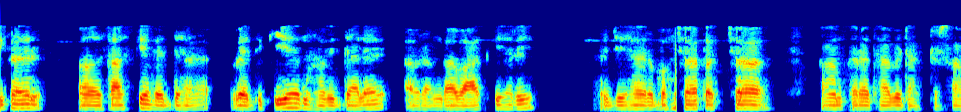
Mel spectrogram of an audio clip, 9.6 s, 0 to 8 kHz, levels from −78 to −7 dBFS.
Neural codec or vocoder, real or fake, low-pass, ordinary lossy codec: none; real; 7.2 kHz; AAC, 16 kbps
